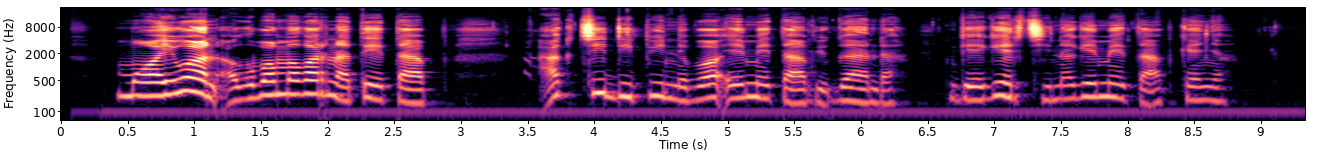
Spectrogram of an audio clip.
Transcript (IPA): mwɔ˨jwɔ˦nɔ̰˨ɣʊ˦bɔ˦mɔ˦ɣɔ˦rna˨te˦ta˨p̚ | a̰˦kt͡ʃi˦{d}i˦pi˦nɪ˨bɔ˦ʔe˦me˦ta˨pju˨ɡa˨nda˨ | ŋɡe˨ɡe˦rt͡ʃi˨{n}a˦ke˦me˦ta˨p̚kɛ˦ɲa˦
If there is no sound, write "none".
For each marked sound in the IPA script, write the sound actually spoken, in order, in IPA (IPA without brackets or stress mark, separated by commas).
d, n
